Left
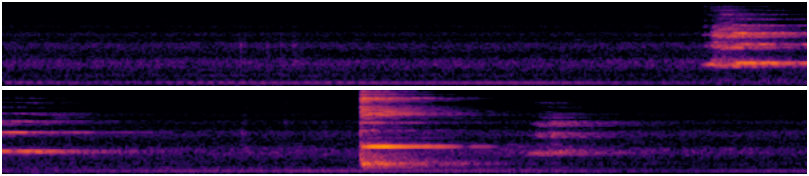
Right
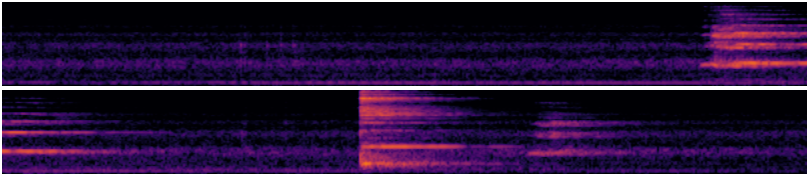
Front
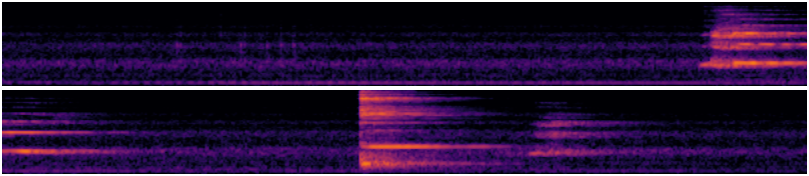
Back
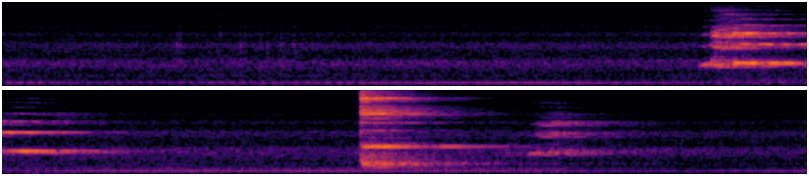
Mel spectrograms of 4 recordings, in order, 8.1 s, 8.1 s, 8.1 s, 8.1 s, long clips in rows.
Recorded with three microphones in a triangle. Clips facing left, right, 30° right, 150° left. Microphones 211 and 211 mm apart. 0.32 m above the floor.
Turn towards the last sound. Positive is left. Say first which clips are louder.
# left 2 dB, front 2 dB
turn(degrees=-35)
